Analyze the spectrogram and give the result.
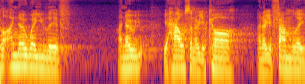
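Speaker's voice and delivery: mock-threatening, acted-out menacing tone. Retelling how a man spoke to Joni: retelling a threatening tone. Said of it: "he was speaking to Joni in a threatening tone".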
